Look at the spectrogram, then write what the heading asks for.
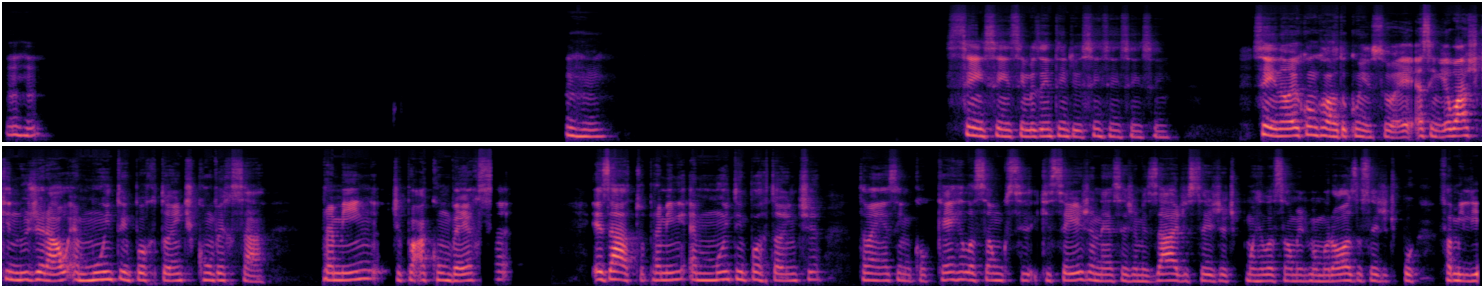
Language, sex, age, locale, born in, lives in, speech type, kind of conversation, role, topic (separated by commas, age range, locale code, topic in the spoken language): Portuguese, female, 25-29, pt-BR, Brazil, Portugal, conversation, unstructured, none, Como você costuma resolver desentendimentos com amigos?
